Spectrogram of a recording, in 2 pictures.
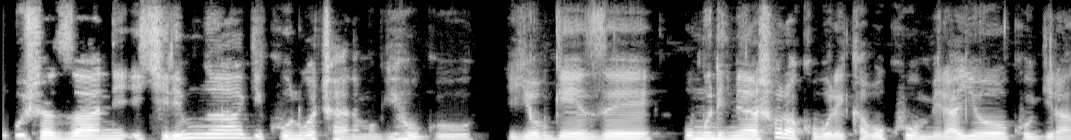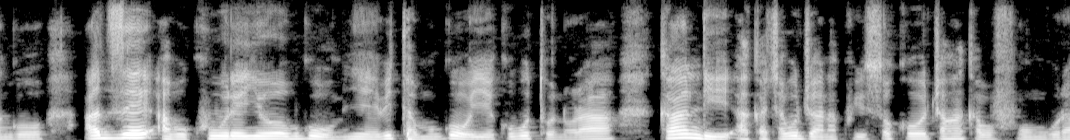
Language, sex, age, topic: Rundi, male, 25-35, agriculture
